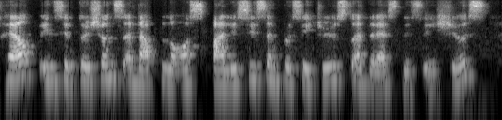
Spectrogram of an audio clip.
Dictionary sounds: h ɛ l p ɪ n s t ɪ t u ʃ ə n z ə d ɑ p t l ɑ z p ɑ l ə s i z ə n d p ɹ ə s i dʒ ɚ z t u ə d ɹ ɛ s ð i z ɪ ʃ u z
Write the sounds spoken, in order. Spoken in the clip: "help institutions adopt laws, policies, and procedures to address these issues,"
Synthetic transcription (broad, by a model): h ɛ l p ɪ n s t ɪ t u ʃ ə n s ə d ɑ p l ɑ s p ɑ l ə s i s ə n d p ɹ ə s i dʒ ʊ s t u ə d ɹ ɛ s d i s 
